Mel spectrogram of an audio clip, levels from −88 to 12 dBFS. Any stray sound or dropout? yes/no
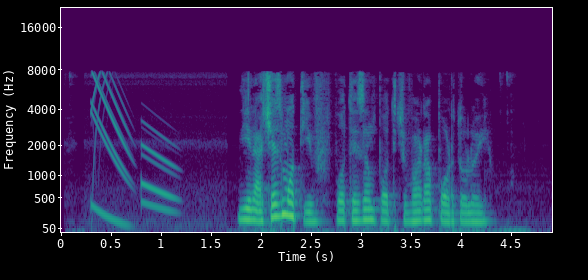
yes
